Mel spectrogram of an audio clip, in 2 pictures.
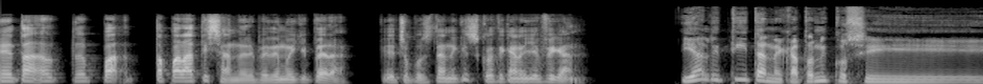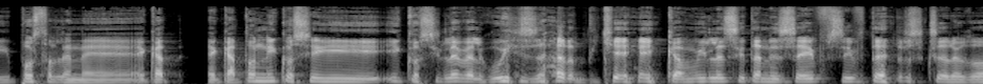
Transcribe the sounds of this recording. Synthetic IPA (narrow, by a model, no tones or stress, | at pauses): et̪ɐpɐt̪ɐpɐɾɐt̪isɐne̞ɾe̞pe̞ðimue̞cipe̞ɾɐ̰ | et͡sio̞posit̪ɐnecesi̥ko̞θikɐnecefiɣɐ̰ne | iɐlit̪iːt̪ɐneːkɐt̪o̞niko̞si | po̞st̪ɐlene̞ːkɐ | ekɐt̪o̞niko̞siiko̞sile̞velɣizɐɾd̪cʰe̞kɐmilesit̪ɐne̞se̞jfsift̪eɾskse̞ɾoeɣo̞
